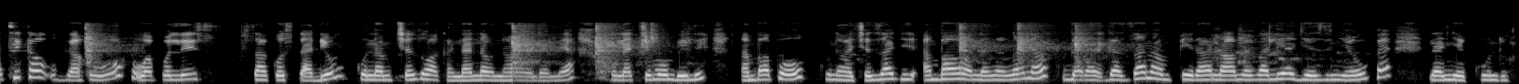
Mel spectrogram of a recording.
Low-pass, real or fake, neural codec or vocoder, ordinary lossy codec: 7.2 kHz; real; none; MP3, 48 kbps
